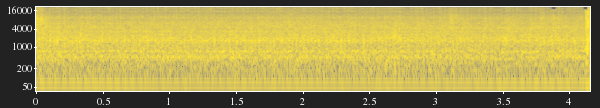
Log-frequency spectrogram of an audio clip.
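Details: Land Rover Discovery 4 3.0L SDV6 diesel, loud rattle addressed by replacing auxiliary belt and tensioner: steady even idle with smooth low drone and no rattle or chatter; normal, healthy idle.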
